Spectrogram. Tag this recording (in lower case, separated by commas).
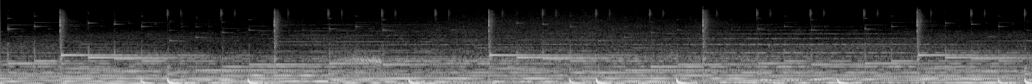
music, background music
